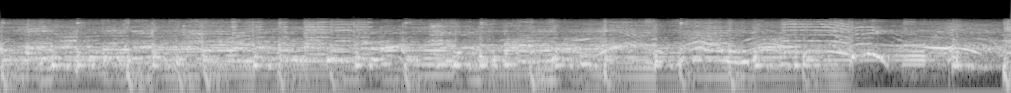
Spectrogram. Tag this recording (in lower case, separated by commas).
speech, music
